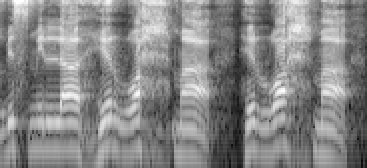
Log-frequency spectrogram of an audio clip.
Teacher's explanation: تو ہا کو آپ نے وسط حلق سے ادا کرنا ہے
